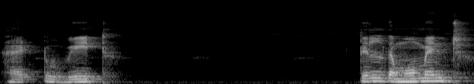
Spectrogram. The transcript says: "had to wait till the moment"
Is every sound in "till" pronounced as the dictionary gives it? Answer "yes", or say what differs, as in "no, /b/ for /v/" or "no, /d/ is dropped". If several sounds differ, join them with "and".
yes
